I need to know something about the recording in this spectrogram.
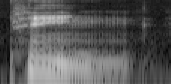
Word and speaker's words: PNG: though for screen use png stands for portable network graphics pronounced ping ping files support 24-bit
